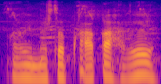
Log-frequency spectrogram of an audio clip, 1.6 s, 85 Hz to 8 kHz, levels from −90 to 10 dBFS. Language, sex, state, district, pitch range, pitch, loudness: Chhattisgarhi, male, Chhattisgarh, Sarguja, 115-130 Hz, 120 Hz, -19 LUFS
